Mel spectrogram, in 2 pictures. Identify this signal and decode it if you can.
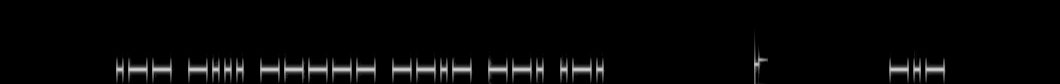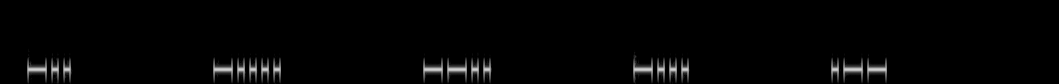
Morse code, heard as a keyed tone, about 20 wpm, spaced as for 9 wpm, 700 Hz. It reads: WB0QGR KD6ZBW
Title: USA Call Signs - 6 Characters - 8x Character Spacing - 20wpm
